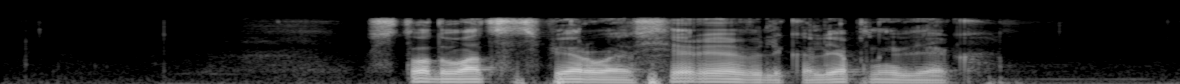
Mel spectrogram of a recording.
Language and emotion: Russian, neutral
